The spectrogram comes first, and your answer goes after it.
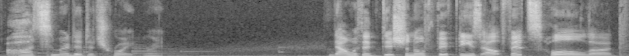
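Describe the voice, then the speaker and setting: A woman who streams and teaches chats casually while streaming, sniffly and stuffy-nosed, swearing and making fun of herself. Her mid-range voice is very animated and a little slow, with faint music in the background.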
